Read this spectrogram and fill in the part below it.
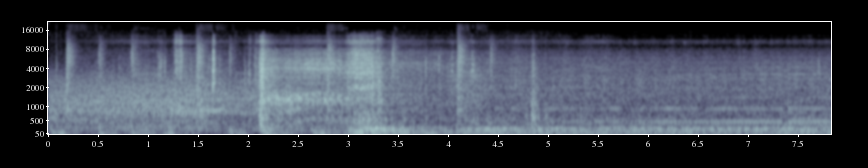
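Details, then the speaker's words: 1990 Ford Mustang 5.0 Fox body, sitting 12 years, radiator leaking: engine catches and settles into low idle wavering slightly, improving little by little; owner suspects fuel injection cleaner is helping; rough idle smoothing out. "well anyways guys it's done it's idling and the idle is improving little by little so maybe that fuel injection cleaner is doing its job"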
